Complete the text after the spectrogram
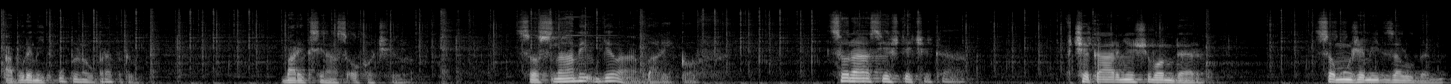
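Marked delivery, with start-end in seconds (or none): none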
